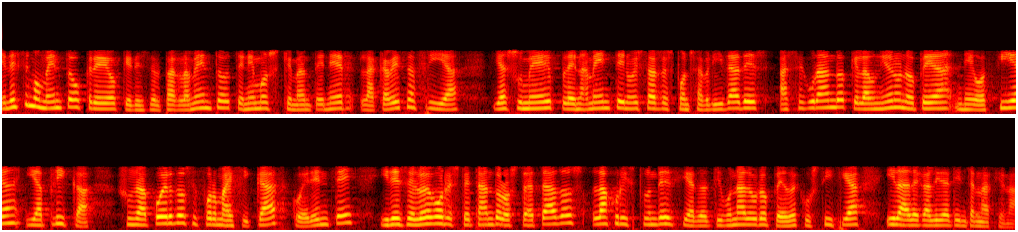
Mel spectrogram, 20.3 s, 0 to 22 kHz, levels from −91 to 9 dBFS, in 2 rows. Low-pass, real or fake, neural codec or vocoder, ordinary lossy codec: 3.6 kHz; fake; codec, 16 kHz, about 1 kbps, DyCAST, with the encoder's durations; AAC, 32 kbps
